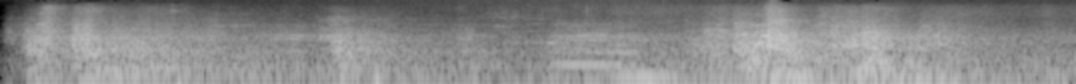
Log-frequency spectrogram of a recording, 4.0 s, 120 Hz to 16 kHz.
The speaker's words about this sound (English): It's 5 o'clock in the afternoon by the side of a railway line. As a freight train builds up steam in the distance, a group of ragged-looking men gather by the track.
